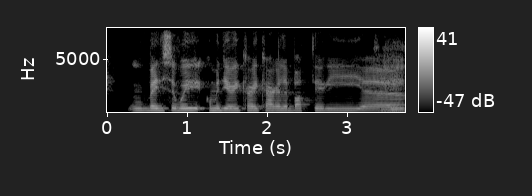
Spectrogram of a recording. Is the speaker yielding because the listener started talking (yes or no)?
yes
